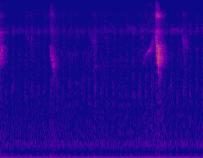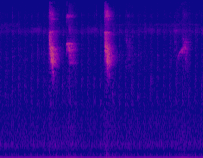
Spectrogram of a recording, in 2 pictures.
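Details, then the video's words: Common myna chicks being fed by their mother, biting at her; short high squeaky begging calls in scattered bursts, a few strong ones about a second apart, over quiet background hiss. "Common myna Baby Birds eat food and bite their mother"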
